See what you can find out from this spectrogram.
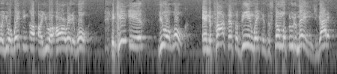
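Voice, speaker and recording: A man with a strikingly high-pitched voice lectures with passion in an informal, colloquial way. He addresses listeners directly, like a street-level spiritual teacher, and keeps checking that they follow. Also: low-quality recording. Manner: colloquial, punctuated with rhetorical check-in questions.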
